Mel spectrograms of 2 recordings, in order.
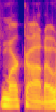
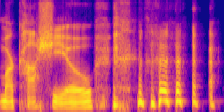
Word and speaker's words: Marcato: is and of course my name's Marcato not Marashio at this point just basically like just pronouncing avocado with the M at start.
